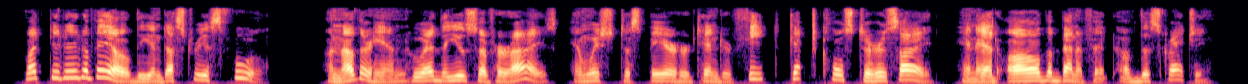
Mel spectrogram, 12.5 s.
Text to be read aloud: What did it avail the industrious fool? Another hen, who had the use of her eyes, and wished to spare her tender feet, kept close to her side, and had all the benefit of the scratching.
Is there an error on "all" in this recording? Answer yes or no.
no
